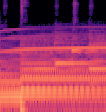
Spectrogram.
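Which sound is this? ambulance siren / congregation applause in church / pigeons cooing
ambulance siren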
